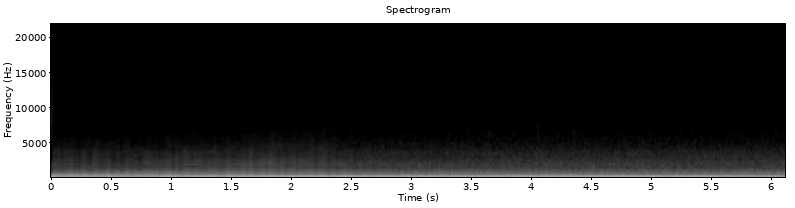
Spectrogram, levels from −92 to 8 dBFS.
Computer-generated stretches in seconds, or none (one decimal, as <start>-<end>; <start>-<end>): 0.0-2.5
